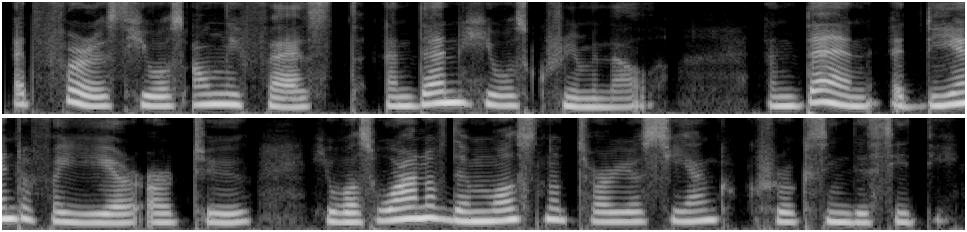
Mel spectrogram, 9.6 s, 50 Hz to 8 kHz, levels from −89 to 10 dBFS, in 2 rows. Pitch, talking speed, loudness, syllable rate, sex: 215 Hz, 205 wpm, -17 LUFS, 4.8 syllables/s, female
